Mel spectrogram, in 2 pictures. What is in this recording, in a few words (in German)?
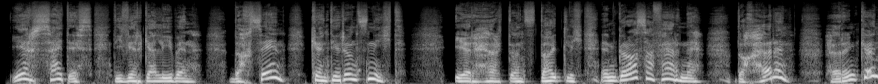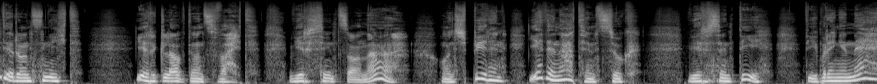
spanischer Akzent, maenner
